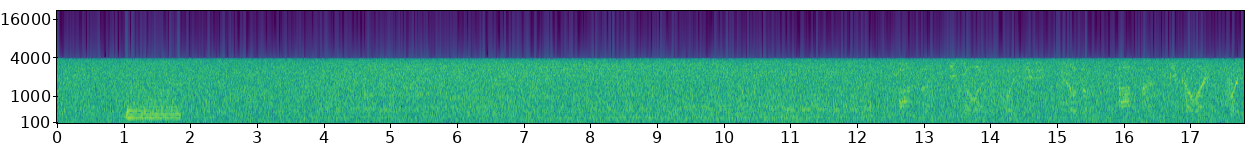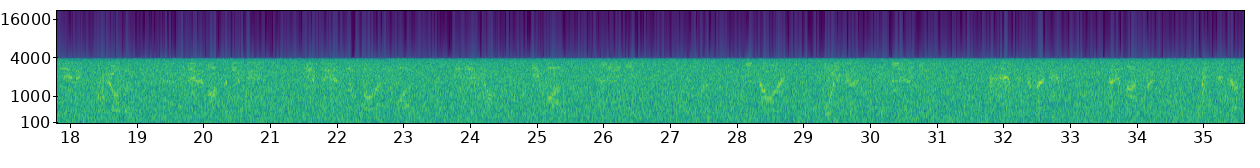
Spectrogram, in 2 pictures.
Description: buzzer usb msg

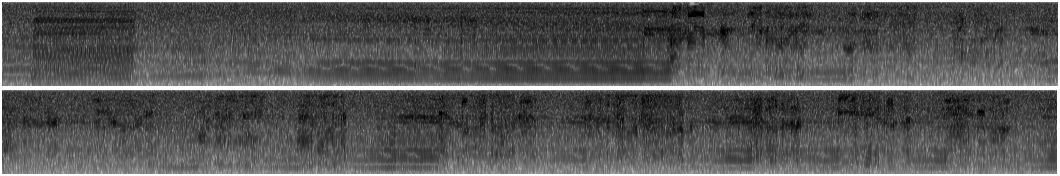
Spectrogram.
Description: buzzer usb msg

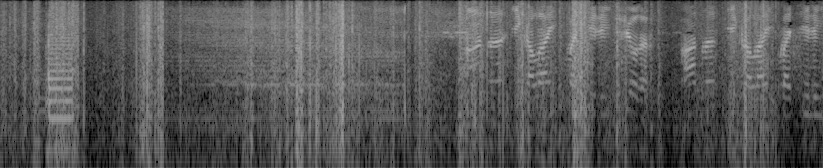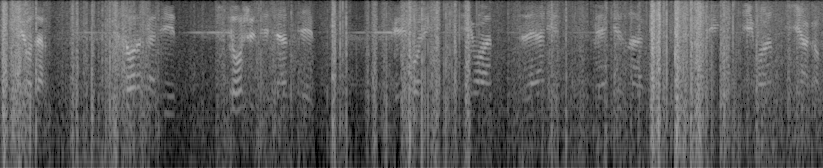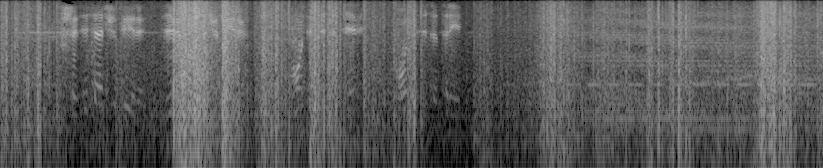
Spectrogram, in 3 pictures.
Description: buzzer usb msg

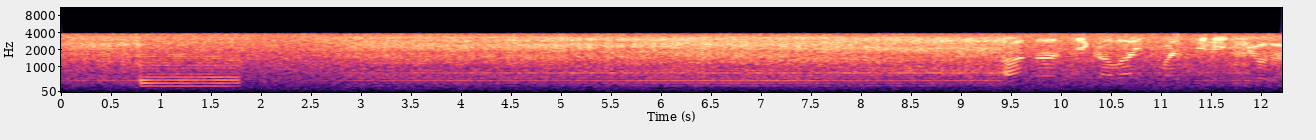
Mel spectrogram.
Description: buzzer usb msg

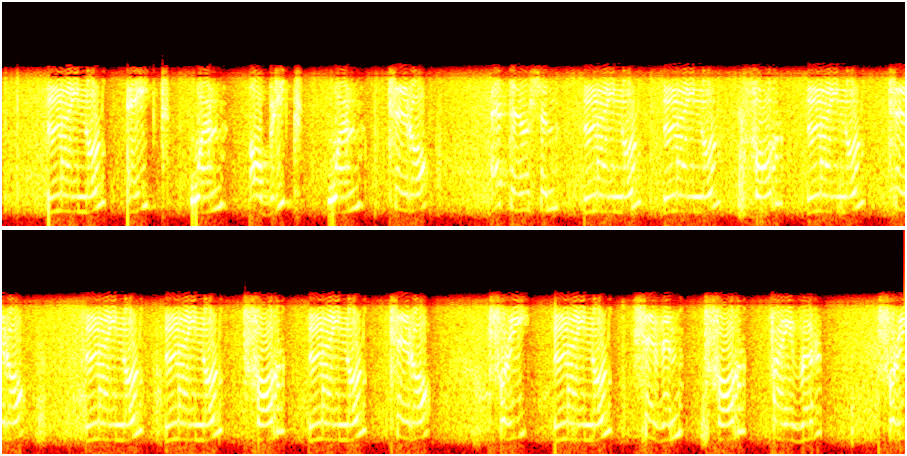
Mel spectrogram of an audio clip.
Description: usb msg

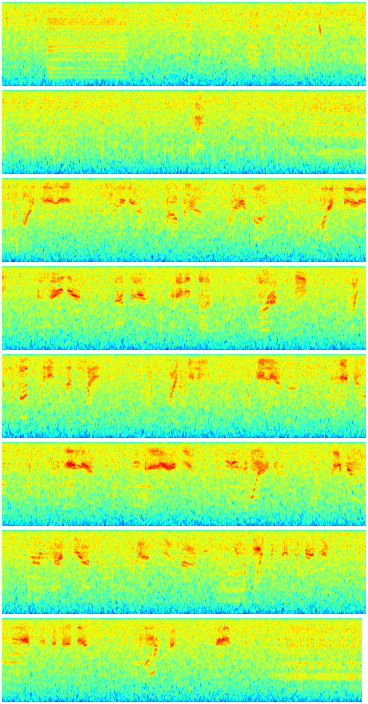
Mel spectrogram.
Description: buzzer usb msg

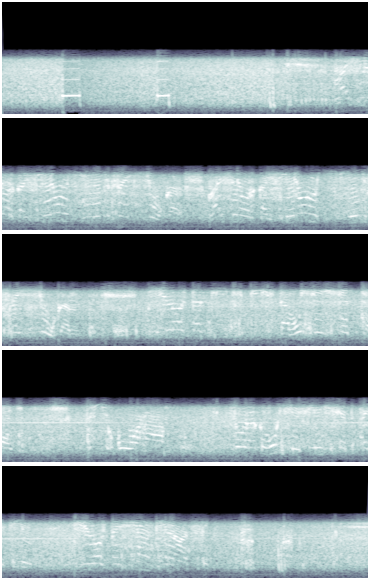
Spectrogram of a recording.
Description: usb msg

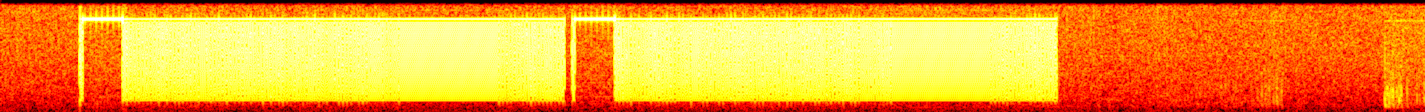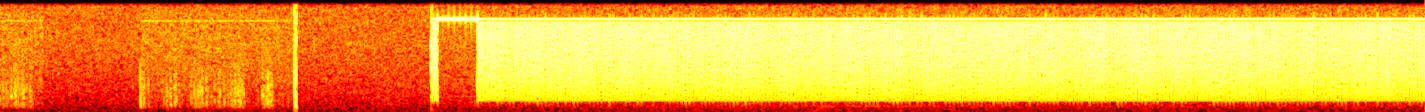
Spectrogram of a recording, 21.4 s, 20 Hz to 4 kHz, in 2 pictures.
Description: ofdm45

